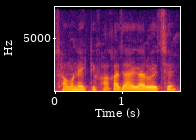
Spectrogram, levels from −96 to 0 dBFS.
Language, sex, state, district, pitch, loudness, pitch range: Bengali, male, West Bengal, Cooch Behar, 145 Hz, -16 LUFS, 140-155 Hz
